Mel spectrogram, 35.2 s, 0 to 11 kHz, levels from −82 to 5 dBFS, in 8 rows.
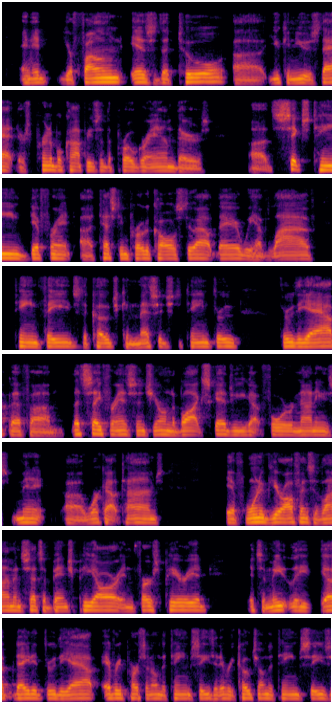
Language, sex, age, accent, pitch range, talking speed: English, male, 50-69, American, 100-115 Hz, 155 wpm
